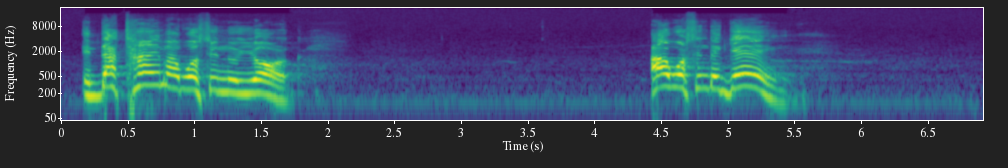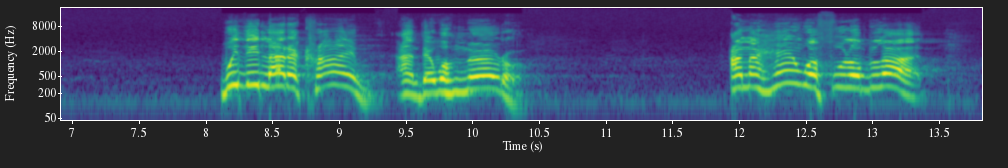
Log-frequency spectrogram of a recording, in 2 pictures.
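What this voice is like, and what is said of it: Puerto Rican accent. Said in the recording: “because I'm Puerto Rican, and you can tell by my accent, it's so sexy”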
